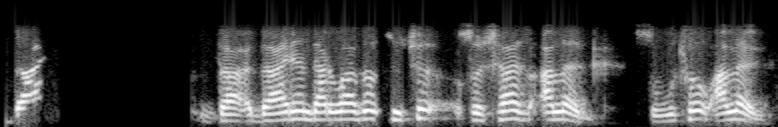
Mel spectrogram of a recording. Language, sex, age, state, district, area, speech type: Kashmiri, male, 45-60, Jammu and Kashmir, Ganderbal, rural, conversation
